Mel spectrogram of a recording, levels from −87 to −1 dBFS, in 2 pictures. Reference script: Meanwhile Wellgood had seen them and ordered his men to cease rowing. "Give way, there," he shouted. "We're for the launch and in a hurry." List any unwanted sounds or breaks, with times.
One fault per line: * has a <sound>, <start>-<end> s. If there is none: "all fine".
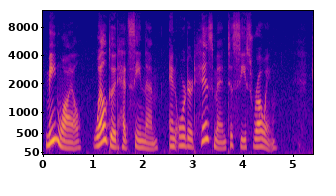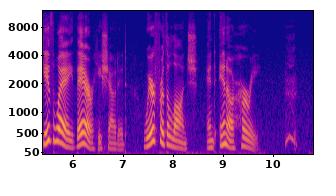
* has a breath, 10.2-10.6 s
